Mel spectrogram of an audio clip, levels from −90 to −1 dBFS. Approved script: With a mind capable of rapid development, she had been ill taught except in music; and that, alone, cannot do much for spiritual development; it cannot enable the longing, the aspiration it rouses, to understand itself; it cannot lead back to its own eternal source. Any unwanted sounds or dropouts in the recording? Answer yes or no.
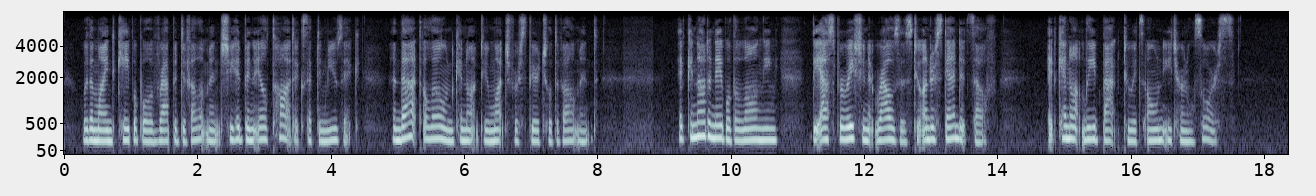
no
